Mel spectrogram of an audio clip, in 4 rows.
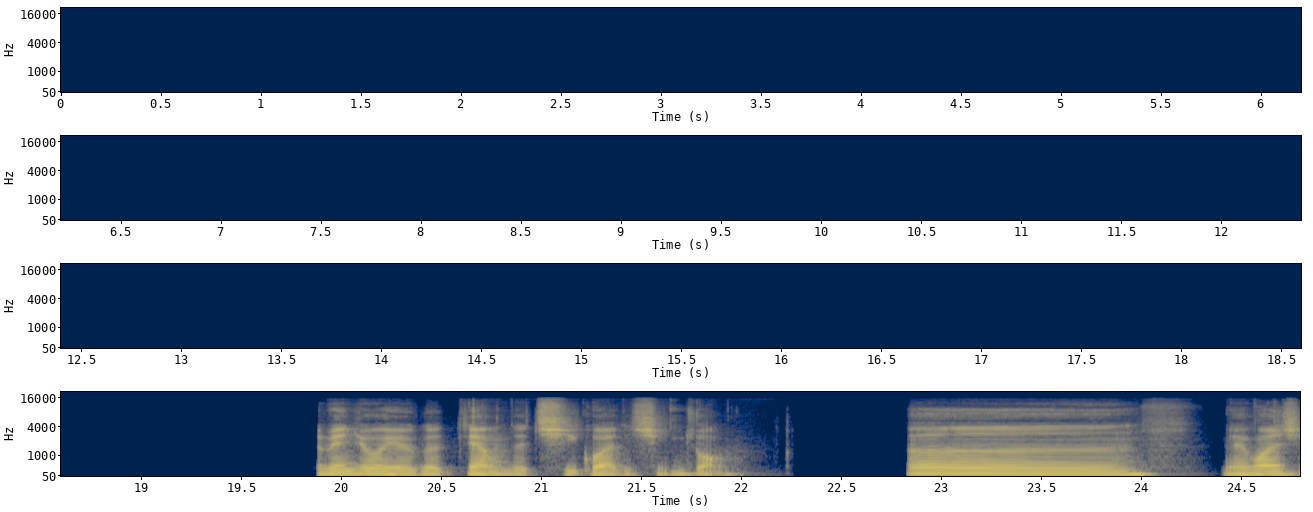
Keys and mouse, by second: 0.1 click, 0.4 shift+v, 0.9 click, 2.1 click, 3.3 click, 3.9 click, 7.1 click, 8.1 click, 9.1 shift+v, 9.8 click, 10.3 click, 10.6 shift+v, 12.2 click, 13.0 click, 14.0 shift+v, 14.6 click, 16.4 middle click, 18.4-19.4 middle drag, 21.6 middle click, 22.7-23.7 middle drag.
